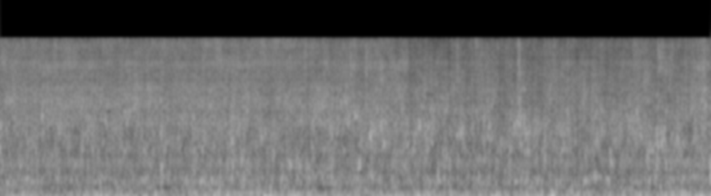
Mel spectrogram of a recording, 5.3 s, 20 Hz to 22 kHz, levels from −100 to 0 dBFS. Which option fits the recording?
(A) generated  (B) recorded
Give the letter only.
A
